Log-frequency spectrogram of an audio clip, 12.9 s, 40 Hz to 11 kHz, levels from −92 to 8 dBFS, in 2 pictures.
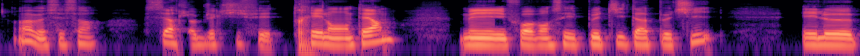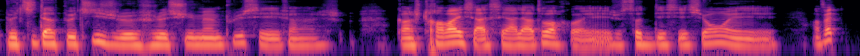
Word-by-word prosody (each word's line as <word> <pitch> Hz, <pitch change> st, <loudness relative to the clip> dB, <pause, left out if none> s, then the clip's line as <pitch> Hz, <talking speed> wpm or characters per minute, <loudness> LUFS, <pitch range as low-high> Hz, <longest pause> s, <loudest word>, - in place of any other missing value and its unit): Ouais -, -, +2 dB
ben, 115 Hz, -, +1 dB
c'est 125 Hz, +2 st, -7 dB
ça. 135 Hz, +2 st, -7 dB, 0.3 s
Certes 150 Hz, -3 st, 0 dB
l'objectif 125 Hz, +2 st, -7 dB
est -, -, -6 dB
très 145 Hz, -2 st, +3 dB
long 120 Hz, -2 st, +3 dB
terme, 165 Hz, +10 st, +5 dB, 0.5 s
mais 125 Hz, -1 st, +7 dB
il 115 Hz, -, +4 dB
faut 125 Hz, +2 st, +3 dB
avancer 125 Hz, +2 st, +1 dB
petit 130 Hz, +1 st, -1 dB
à 125 Hz, -, +5 dB
petit 125 Hz, +8 st, -2 dB, 0.6 s
et 130 Hz, -1 st, +3 dB
le 125 Hz, -2 st, +6 dB
petit 135 Hz, +3 st, 0 dB
à 140 Hz, -, +5 dB
petit 140 Hz, +6 st, -2 dB
je 130 Hz, -, -4 dB
le 125 Hz, 0 st, +1 dB
je 120 Hz, +2 st, -5 dB
le 125 Hz, -, +2 dB
suis 130 Hz, +1 st, -3 dB
même 125 Hz, 0 st, 0 dB
plus 155 Hz, +4 st, -6 dB
c'est 120 Hz, -6 st, -4 dB
enfin 120 Hz, 0 st, -8 dB
je 130 Hz, -, -17 dB, 0.4 s
quand 125 Hz, 0 st, 0 dB
je 125 Hz, -, -6 dB
travaille 150 Hz, +2 st, +4 dB
c'est -, -, -2 dB
assez 120 Hz, +3 st, -1 dB
aléatoire 125 Hz, +3 st, 0 dB
quoi, 110 Hz, -3 st, -5 dB
et 130 Hz, +6 st, -6 dB
je 125 Hz, -, -9 dB
saute 130 Hz, 0 st, -3 dB
des 130 Hz, 0 st, -4 dB
sessions 130 Hz, +4 st, -4 dB
et 115 Hz, -1 st, -5 dB, 0.2 s
en -, -, -9 dB
fait -, -, -1 dB
125 Hz, 220 wpm, -23 LUFS, 125-140 Hz, 0.6 s, mais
